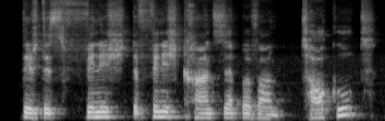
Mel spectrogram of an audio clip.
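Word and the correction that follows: talkoot: did i say that right Torkut? There you go. That sounds much better than what I just said.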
